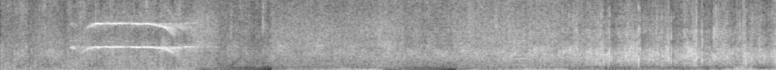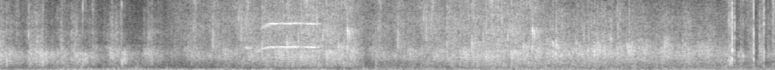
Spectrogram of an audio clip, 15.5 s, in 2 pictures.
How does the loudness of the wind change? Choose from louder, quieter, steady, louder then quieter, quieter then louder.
steady.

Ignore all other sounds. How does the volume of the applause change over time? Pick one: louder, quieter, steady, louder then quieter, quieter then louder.
louder.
